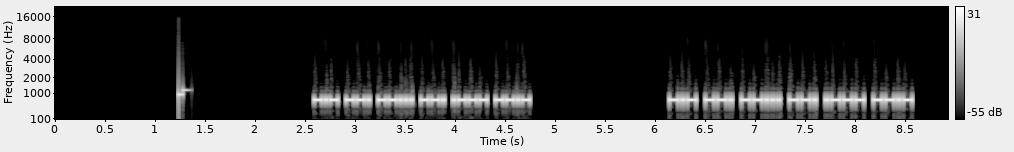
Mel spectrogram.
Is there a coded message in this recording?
Yes: Morse code from 2.6 to 8.6 s, heard as a keyed tone, about 40 wpm, 700 Hz. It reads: KG7GJQ KG7GJQ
